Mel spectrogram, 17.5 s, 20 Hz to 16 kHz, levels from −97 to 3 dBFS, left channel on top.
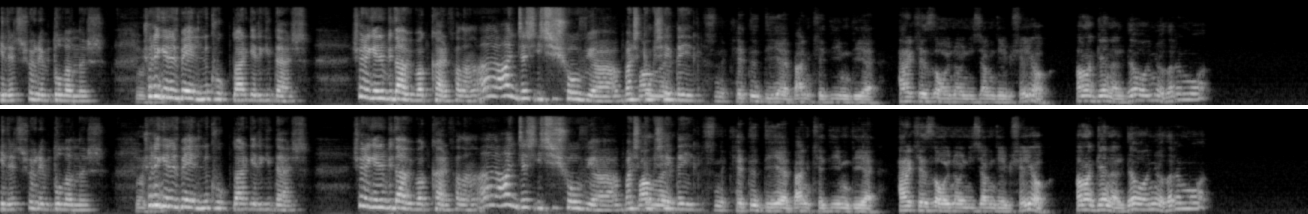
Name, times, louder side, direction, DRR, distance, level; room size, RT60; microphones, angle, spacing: voice 1, 0.0-1.3 1.9-4.1 4.7-9.3, left 3 dB, 45° left, 0.7 m, -21 dB
voice 2, 1.8-2.2 8.4-9.0 9.5-11.7 12.0-13.9 14.4-16.1, right 3 dB, 80° right, 0.5 m, -24 dB
2.5 x 2.3 x 2.3 m
head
